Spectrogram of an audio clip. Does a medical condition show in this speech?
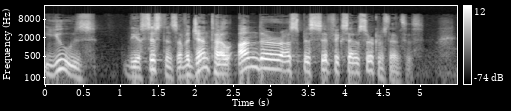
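No.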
